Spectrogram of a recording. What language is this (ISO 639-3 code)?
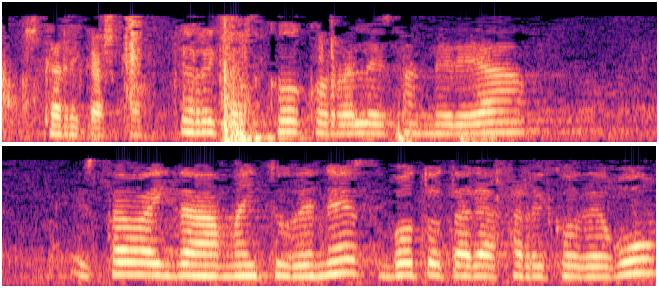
eus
